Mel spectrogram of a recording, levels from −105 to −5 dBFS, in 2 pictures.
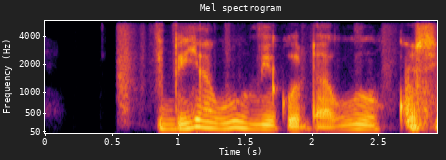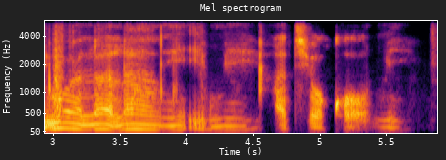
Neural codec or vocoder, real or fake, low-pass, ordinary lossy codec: codec, 16 kHz, 6 kbps, DAC; fake; 5.4 kHz; none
